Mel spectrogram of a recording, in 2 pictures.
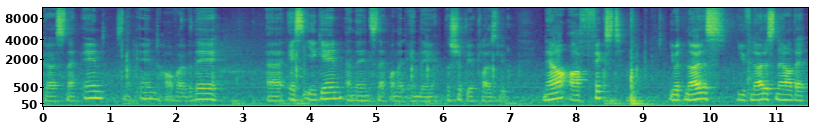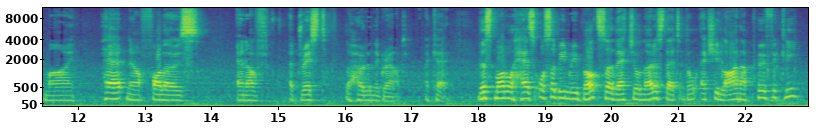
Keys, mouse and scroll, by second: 1.2-1.6 typing, 2.3 click, 2.6-3.8 scroll, 3.5-4.3 typing, 5.0 click, 5.3 scroll, 5.6 Escape, 5.8 Escape, 6.4 click, 6.6 scroll, 6.8 Escape, 7.0 Escape, 8.2 click, 8.9 Escape, 9.4 scroll, 12.5-12.9 scroll, 13.3-14.1 scroll, 15.0 click, 15.7 scroll, 16.4 scroll, 17.4 shift+middle click, 17.6 shift+scroll, 18.8 click, 19.1-19.8 scroll, 20.1-21.6 shift+middle click, 20.6 middle click, 20.9 middle click, 21.0 middle click, 21.2 scroll, 21.7 shift+middle click, 22.2 Escape, 22.4 Escape, 22.4 middle click, 22.6 middle click, 22.8 middle click.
